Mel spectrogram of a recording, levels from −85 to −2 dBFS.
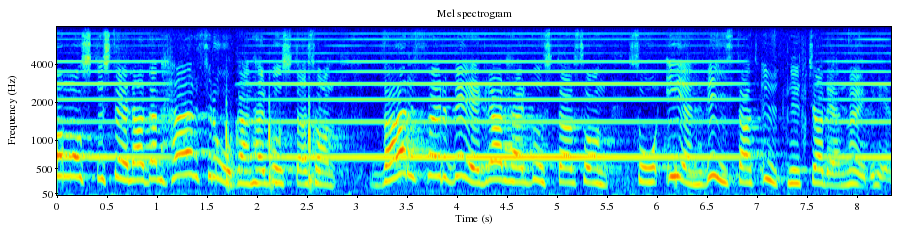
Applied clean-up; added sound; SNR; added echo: none; Bowed string instrument; 4 dB; none.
